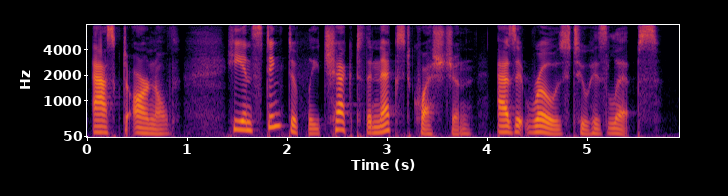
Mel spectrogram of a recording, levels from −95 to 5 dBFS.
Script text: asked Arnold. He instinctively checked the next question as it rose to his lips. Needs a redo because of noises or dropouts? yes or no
yes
